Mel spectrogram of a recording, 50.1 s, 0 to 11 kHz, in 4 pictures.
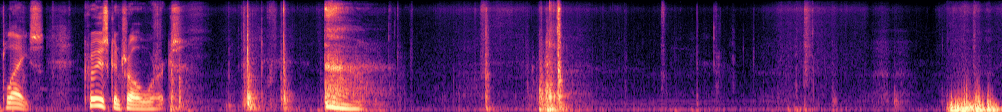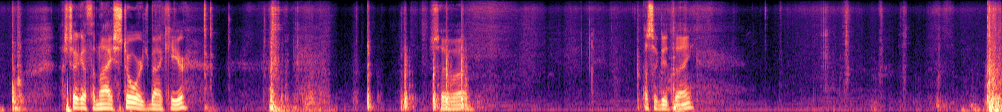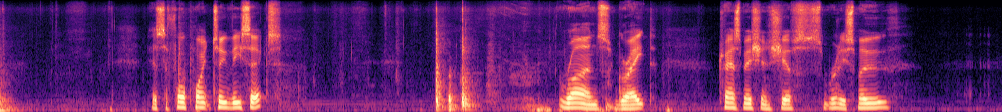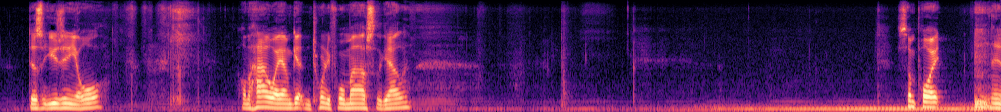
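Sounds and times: pickup truck door slamming: 24.8 - 25.3
low rumble: 45.8 - 50.0.

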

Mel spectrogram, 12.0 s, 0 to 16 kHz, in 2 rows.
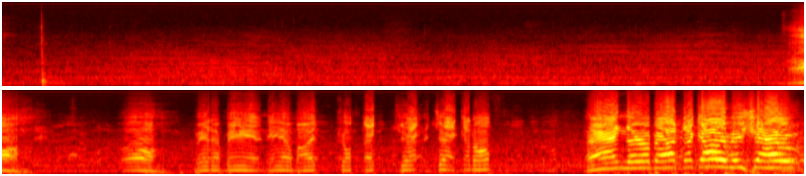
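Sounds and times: powerboat engines droning: 0.0 - 12.0.

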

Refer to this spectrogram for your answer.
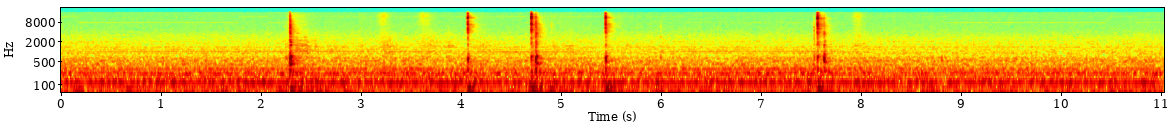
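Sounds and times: computer mouse clicks: 2.3 - 2.5, 4.0 - 5.6, 7.5 - 7.8.

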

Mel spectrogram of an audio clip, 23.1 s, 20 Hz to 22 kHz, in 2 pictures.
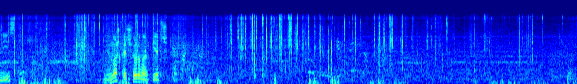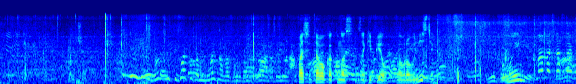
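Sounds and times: sachet crinkling: 0.0 - 12.8, 19.9 - 23.0
porridge boiling: 0.0 - 13.8
campfire crackling: 0.0 - 23.0.

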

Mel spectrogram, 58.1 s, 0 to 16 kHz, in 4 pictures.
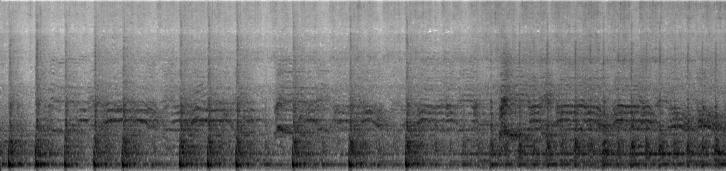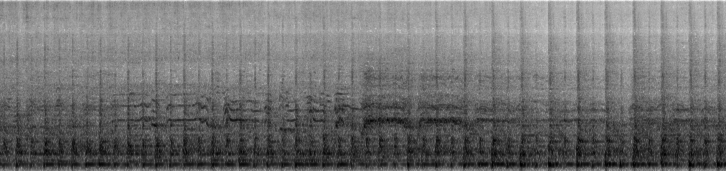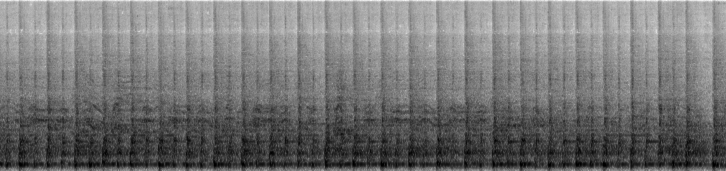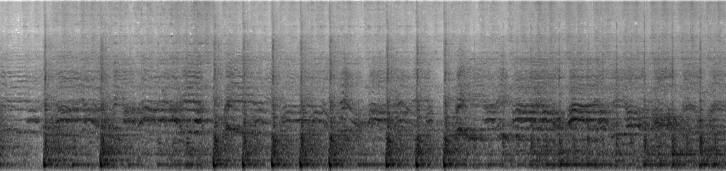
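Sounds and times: big drum steady beat: 0.0 - 58.0
group singing: 0.0 - 58.0.

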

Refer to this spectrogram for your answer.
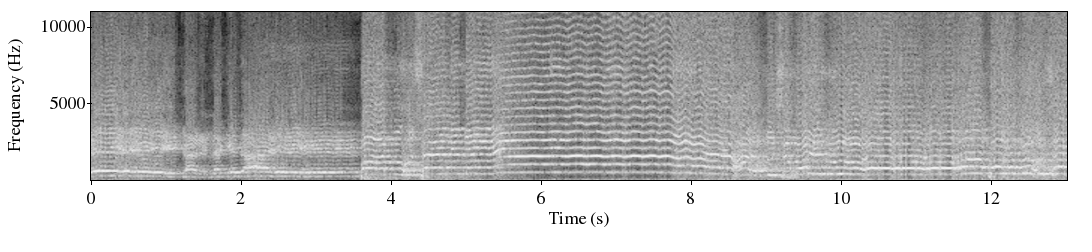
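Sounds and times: man singing through microphone: 0.0 - 13.0.

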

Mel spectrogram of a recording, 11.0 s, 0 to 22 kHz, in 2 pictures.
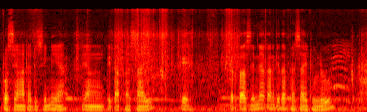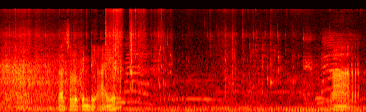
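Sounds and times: water dripping: 7.1 - 10.2.

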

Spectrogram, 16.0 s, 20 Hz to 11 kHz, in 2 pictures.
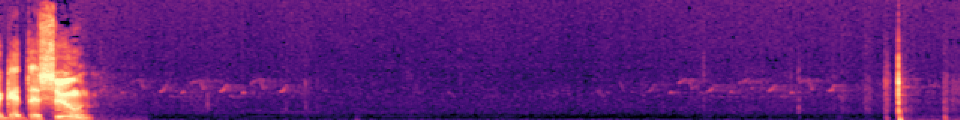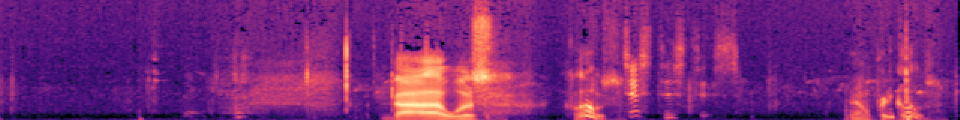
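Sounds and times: soccer ball kicked: 7.4 - 8.0.

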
